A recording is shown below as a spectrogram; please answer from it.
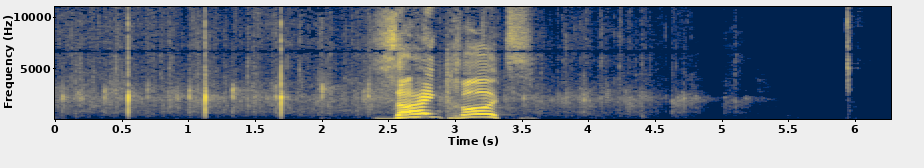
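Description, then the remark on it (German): An audience applauds Jesus for his cross in a steady, crackling wash of many hands, with a man's voice calling out briefly over it before the clapping fades away. “Oh, komm on, lass uns Jesus mal einen Applaus geben für sein Kreuz.”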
